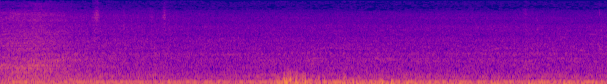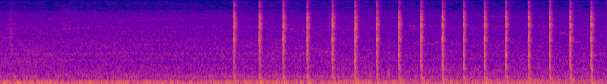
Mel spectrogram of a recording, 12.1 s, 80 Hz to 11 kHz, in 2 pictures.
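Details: MK7 VW GTI at steady low idle; after the A/C is switched off, a fast, even, sharp clicking starts from the HVAC, about four to five clicks per second.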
